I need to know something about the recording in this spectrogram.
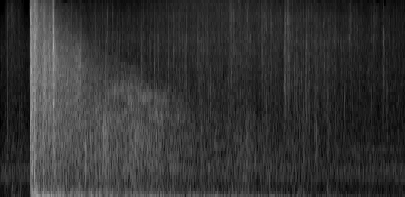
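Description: A loud gunshot booms and echoes slowly away.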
